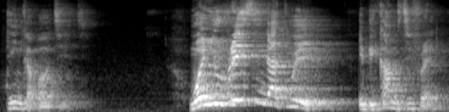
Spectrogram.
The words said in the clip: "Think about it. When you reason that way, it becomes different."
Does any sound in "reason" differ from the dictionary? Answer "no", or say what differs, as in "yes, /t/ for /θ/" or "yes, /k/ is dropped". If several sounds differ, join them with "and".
yes, /s/ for /z/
